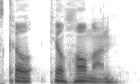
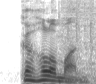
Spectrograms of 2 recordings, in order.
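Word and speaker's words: Kilchoman: This is, I actually looked up the pronunciation. It's Kilhoman. – Kilhoman.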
